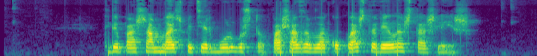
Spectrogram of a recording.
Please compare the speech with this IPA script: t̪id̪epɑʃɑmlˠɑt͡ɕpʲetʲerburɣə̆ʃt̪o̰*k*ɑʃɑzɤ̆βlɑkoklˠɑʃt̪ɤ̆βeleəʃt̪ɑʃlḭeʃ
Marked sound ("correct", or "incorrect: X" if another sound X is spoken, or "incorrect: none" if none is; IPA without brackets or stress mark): incorrect: p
